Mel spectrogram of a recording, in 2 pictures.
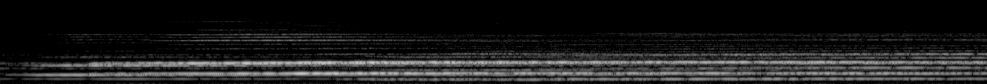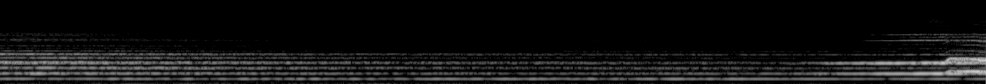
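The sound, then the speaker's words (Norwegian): Steady, overlapping tones from five women singing hang and blend for nearly twenty seconds, swelling and fading slowly in the long, ringing reverberation of Emanuel Vigeland's stone mausoleum; no one speaks. “Klangen du kan høre i bakgrunnen, er rett og slett sånn rommet høres ut.”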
